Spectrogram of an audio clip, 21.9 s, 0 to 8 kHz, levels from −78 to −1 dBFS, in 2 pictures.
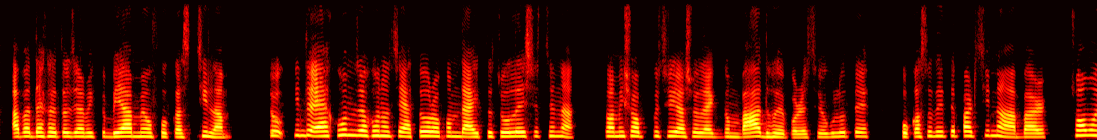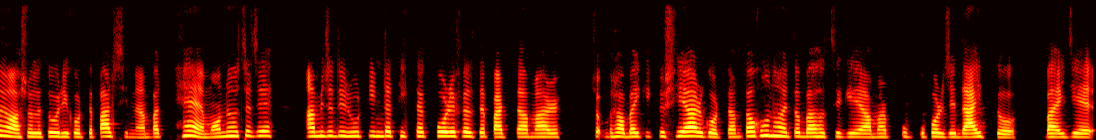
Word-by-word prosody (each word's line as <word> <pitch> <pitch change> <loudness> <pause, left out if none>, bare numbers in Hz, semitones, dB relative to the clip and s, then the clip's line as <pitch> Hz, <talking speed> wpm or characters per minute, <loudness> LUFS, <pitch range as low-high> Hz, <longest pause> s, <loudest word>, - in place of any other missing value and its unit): আবার 230 +2 +2
দেখা 235 0 +2
যেত 225 0 -1
যে 225 - +2
আমি 220 - -1
একটু 225 +2 -10
ব্যায়ামেও 225 0 +5
ফোকাস 205 -1 -1
ছিলাম। 215 -7 +1 0.4
তো - - -1 0.2
কিন্তু 290 -1 -1 0.2
এখন 295 +4 0
যখন 275 -1 +3
হচ্ছে 250 0 -3
এত 220 - -10
রকম 240 0 -1
দায়িত্ব 210 +1 +2
চলে 230 +1 +4
এসেছে 245 +2 -8
না? - - +1 0.3
তো - - -17
আমি 245 - 0
সবকিছুই 250 +1 0
আসলে 220 0 -1
একদম 210 +1 -7
বাদ 230 +3 +7
হয়ে 205 -2 +1
পড়েছে। 180 +1 -4
এগুলোতে 225 +3 -2 0.4
ফোকাসও 220 +3 -1
দিতে 255 +1 -2
পারছি 260 +2 +1
না, 255 - +3
আবার 205 +1 +1 0.4
সময়ও 285 -3 +4
আসলে 215 +1 -2
তৈরি 220 -2 +2
করতে 205 -1 -4
পারছি 230 -1 0
না। 180 - -7
বাট 205 0 -4 0.2
হ্যাঁ, 265 -5 +3
মনে 215 +3 -1
হচ্ছে 255 +1 -3
যে 265 - +1 0.5
আমি 245 +1 +1
যদি 260 0 -5
রুটিনটা 245 +1 -2
ঠিকঠাক 240 -1 -5
করে 245 0 +6
ফেলতে 230 -2 0
পারতাম 205 0 0
আর 205 - 0 0.4
সব - - -7
সবাইকে 220 0 0
একটু 235 - -7
শেয়ার 250 0 +6
করতাম, 205 0 -1
তখন 265 +3 +3
হয়তোবা 225 -3 +1
হচ্ছে 215 0 -6
গিয়ে 205 -1 -2
আমার 200 +1 -5 0.2
উপ 210 - -15
উপর 215 +1 -1
যে 205 - 0
দায়িত্ব 200 +1 +2 0.5
বা 205 - +3
এই - - -6
যে 210 - 0
225 Hz, 190 wpm, -20 LUFS, 210-250 Hz, 0.5 s, বাদ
